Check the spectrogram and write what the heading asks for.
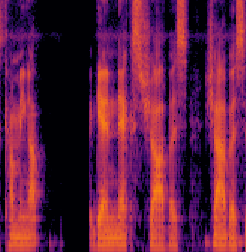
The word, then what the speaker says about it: Shabbos: Shabbos is just the Jewish pronunciation of Sabbath, in case you're wondering.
